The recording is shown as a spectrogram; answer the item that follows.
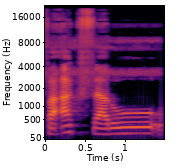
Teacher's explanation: فَأَكْثَرُوا واو مد ہے دو حرکات لمبا کر کے پڑھیں گے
